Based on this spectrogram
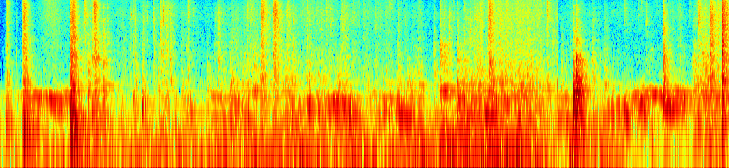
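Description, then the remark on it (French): Several pigeons coo in low, overlapping murmurs inside a pigeon loft, with occasional sharp rustles and wing flutters punctuating the steady cooing. “Lorsque vous entrez le matin dans votre pigeonnier, vos pigeons vous regardent, vous les regardez.”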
